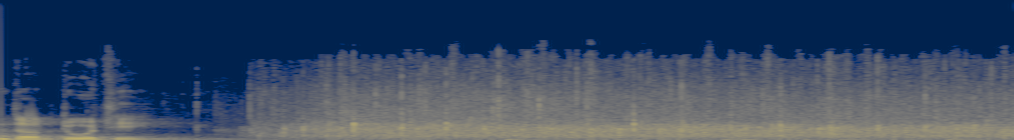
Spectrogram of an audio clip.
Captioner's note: audience applauding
